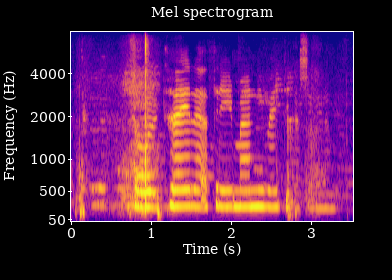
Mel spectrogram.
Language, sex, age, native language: Icelandic, female, 13, Icelandic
